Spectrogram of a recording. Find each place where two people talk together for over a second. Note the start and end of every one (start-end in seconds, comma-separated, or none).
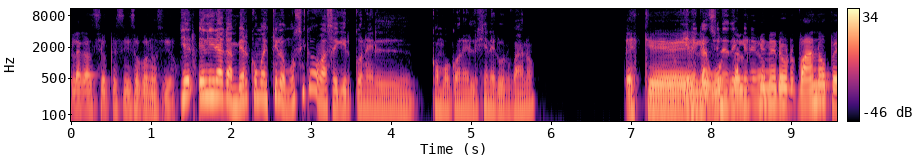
7.5-8.8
